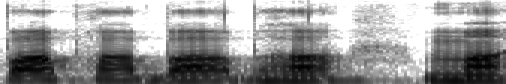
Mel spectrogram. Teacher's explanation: प फ ब भ म ये सभी जो है वो ओष्ठ से उच्चारण होने वाले कह सकते हैं कि वर्ग है। तो प वर्ग का जितना भी होता है वह ओष्ठ से उच्चारण होता है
